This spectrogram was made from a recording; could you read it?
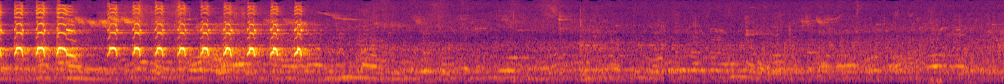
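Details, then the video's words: Hemprich's hornbill (Lophoceros hemprichii) calling in Dessie, Ethiopia, at Wollo University or outside a home: a quick run of about a dozen nasal, piping notes over two seconds, then silence against a soft murmur of background noise. "Hemprich's Hornbill Calling and Singing"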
